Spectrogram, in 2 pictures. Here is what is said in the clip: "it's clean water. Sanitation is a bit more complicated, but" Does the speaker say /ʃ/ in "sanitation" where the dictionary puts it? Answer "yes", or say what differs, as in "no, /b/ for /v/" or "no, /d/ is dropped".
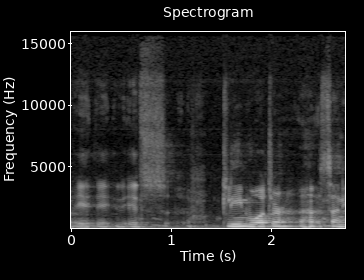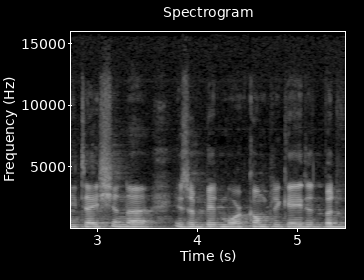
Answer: yes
